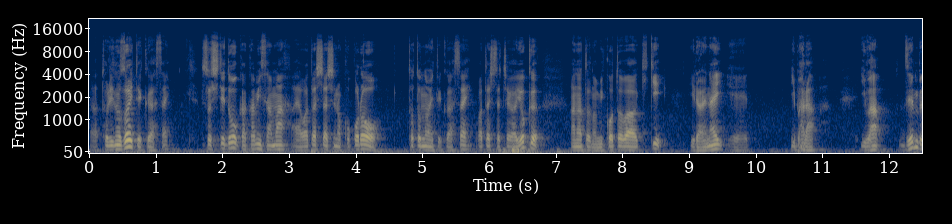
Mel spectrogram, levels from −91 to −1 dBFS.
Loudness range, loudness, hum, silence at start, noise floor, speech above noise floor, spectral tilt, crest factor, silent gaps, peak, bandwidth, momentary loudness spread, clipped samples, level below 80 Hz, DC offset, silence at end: 4 LU; -38 LUFS; none; 0 s; -67 dBFS; 29 dB; -4.5 dB/octave; 22 dB; none; -16 dBFS; 15 kHz; 15 LU; under 0.1%; -58 dBFS; under 0.1%; 0 s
